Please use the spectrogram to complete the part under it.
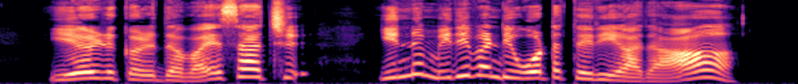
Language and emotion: Tamil, surprised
